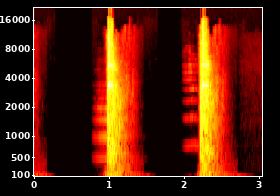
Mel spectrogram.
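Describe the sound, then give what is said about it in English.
Two separate swooshes, each rising quickly into a heavy, booming impact with a short rumbling tail. About a second of silence separates the two hits. No one speaks. “And same thing is like when you really want to get something to sound big, you want to have the person anticipate it, like a whoosh, you know, like a whoop, here it comes, and then bam, like the swoosh and then the impact.”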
